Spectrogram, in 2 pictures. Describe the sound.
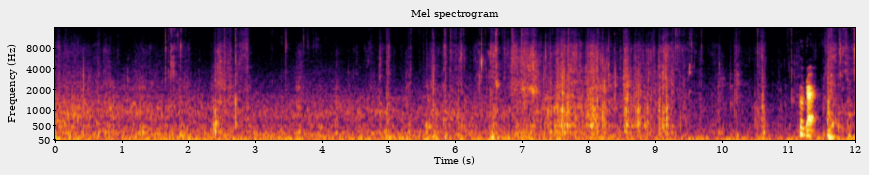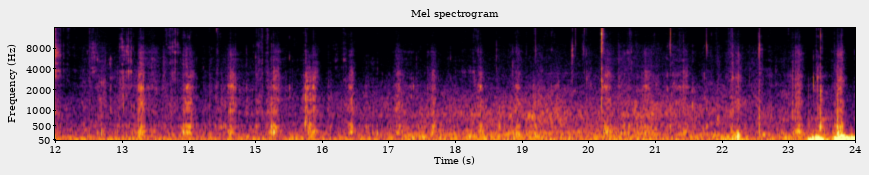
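Goldfish crackers being crunched and chewed for ASMR: sustained close, crisp crunching and munching with crinkly rustles, steady and fairly quiet throughout, without talk.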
